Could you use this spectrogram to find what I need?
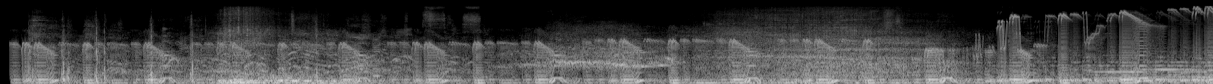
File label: Commercial; Nederlands Film Festival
